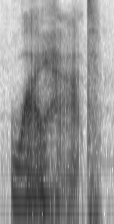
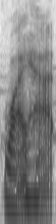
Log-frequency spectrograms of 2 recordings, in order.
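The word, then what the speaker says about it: ŷ: It is pronounced yhat. Yes, yhat.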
